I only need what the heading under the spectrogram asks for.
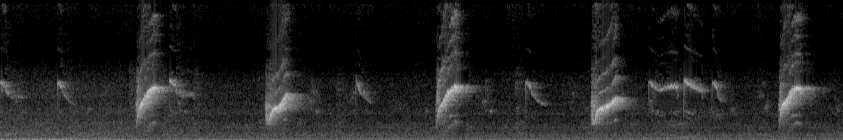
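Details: Kapas tembak bird song of bright, upslurred whistled bursts repeated roughly every one to two seconds, with softer high chips between phrases and a faint low hum behind.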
